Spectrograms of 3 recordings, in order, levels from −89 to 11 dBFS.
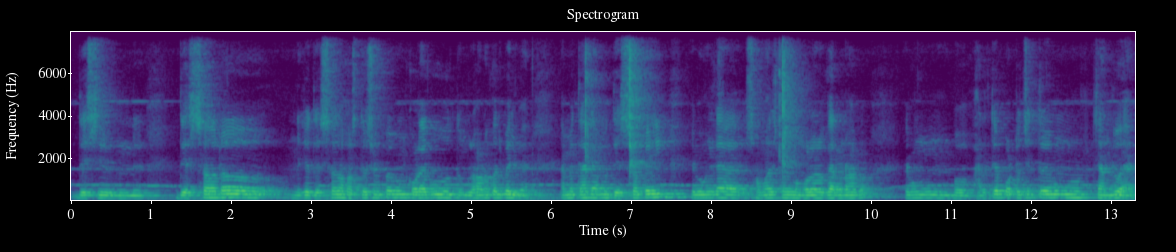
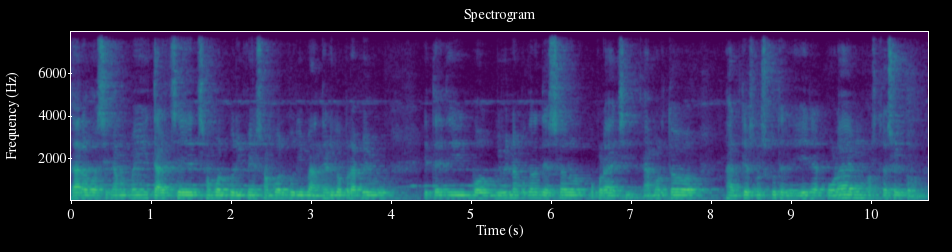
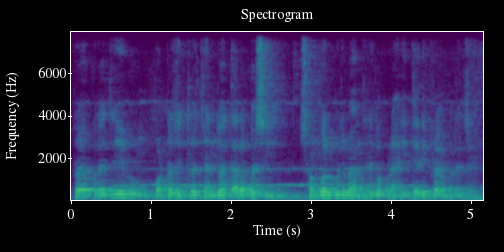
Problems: constant background noise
